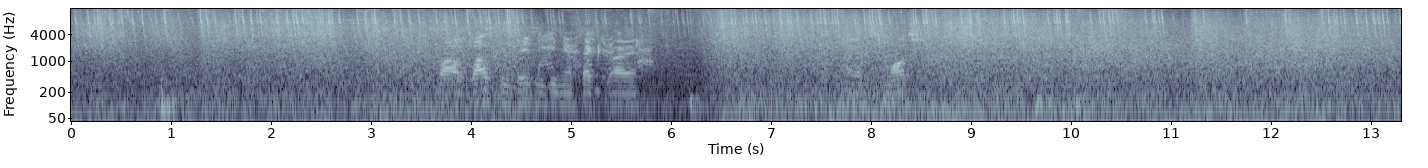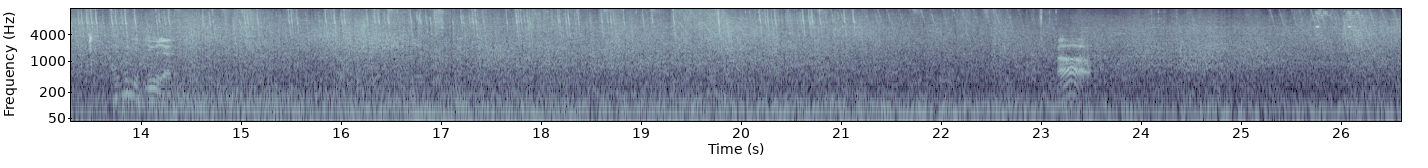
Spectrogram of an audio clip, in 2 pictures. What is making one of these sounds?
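Gunfire and explosions rumble steadily in a game battle.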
